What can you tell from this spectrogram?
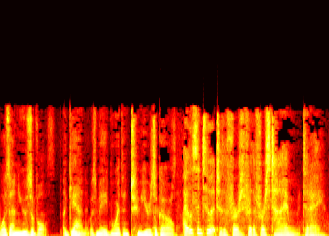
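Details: Adult speaker; normal speech.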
